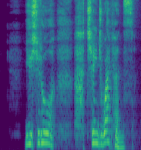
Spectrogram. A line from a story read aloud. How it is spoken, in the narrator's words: Bethany said, panting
